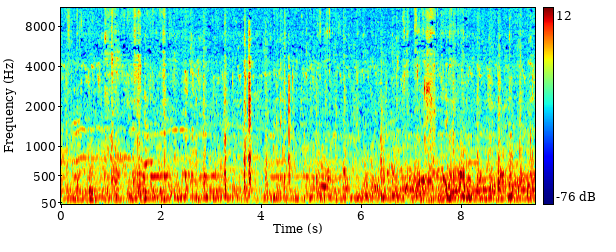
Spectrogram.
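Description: A boy chews noisily with his mouth close by.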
